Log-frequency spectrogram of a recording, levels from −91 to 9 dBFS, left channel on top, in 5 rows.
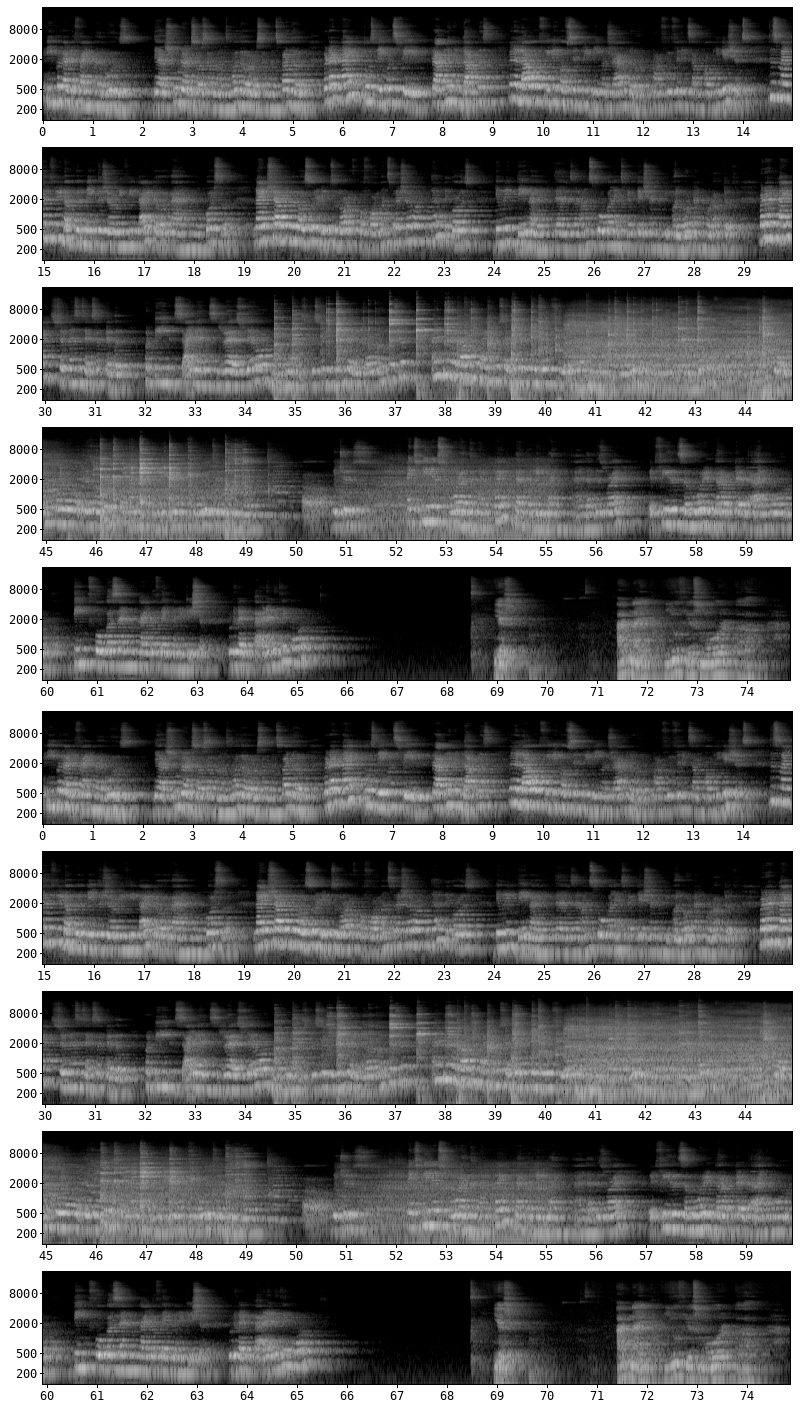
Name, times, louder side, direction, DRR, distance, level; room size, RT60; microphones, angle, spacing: voice 1, 0.1-1.7 2.2-5.2 5.6-8.9 9.3-14.0 14.5-18.7 19.2-23.5 24.0-28.8 29.3-31.5 32.0-37.3 37.7-43.7 44.5-49.1 50.1-51.4 52.2-56.5 57.0-63.2 63.6-65.2, equal, 50° left, -6 dB, 0.9 m, -27 dB
Chink clink, 34.6-37.1 37.4-38.9 39.3-40.5 41.3-43.6 44.0-48.1 48.6-49.7, left 3 dB, 85° left, 0.5 m, -31 dB
sound 1, 38.2-39.3 39.6-49.9 50.3-55.1, right 1 dB, 10° right, 0.5 m, -34 dB
voice 2, 68.9-69.3 71.4-74.7, equal, 85° right, -9 dB, 1.5 m, -30 dB
3.6 x 2.0 x 3.9 m, 1.5 s
head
